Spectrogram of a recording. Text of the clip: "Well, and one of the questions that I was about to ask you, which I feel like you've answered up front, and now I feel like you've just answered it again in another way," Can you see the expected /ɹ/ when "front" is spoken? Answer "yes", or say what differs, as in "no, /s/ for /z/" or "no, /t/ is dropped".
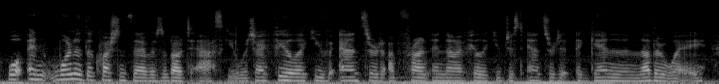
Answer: yes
